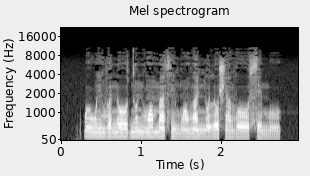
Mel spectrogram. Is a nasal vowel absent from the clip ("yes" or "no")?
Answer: no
